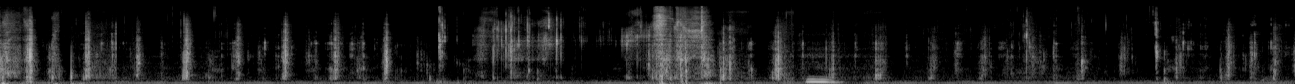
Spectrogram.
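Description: Close-miked eating: a steady run of crisp crunching bites and chewing, with a few longer, noisier crunches around the middle and a brief low throat sound about eight seconds in.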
